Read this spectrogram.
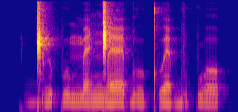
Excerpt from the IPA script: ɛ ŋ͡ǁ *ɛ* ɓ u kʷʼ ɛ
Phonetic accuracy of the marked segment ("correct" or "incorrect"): correct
